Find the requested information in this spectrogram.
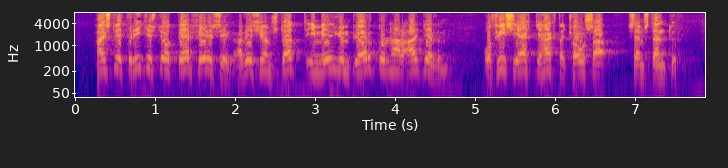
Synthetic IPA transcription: hajst̪vɪht̪riːcɪst̪jowt̪̚pɛːɾ̥fɪɾɪɾ̥sɪɣaðvɪðsjɛːʏmst̪œt̪nimɪðjʏmpjœɾkʏɾnaɾaðcɛɾðʏm | ɔɣθviːsjɛɛhcɪɦajxt̪aðcʰoːwsasɛmst̪ɛnt̪ʏɾ̥

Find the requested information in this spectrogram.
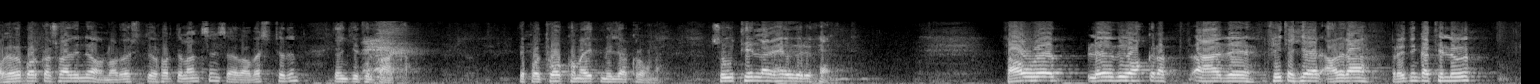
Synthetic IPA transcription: awhœːvʏpɔɾkasvaːjðɪnːʏawnɔɾðœɥst̪ʏhɔɾt̪ʏlant̪sɪnsɛðawvɛst̪fœɾðʏncejɲcɪt̪ʰɪlpa̰ːka̰ | ɪpʰɔt̪ʰɔːkʰɔmaejt̪mɪljaɾkʰɾo̰ːwna̰sut̪ʰɪlːɛːɣahɛvʏvɛːɾɪfɛ̰lt̪ | θawleːjvʏvɪðɔhkʏɾaðaðfliːt̪açɛɾa̰ðvɛːɾapɾejt̪̬iŋkat̪ʰɪlːʏːɣʏ

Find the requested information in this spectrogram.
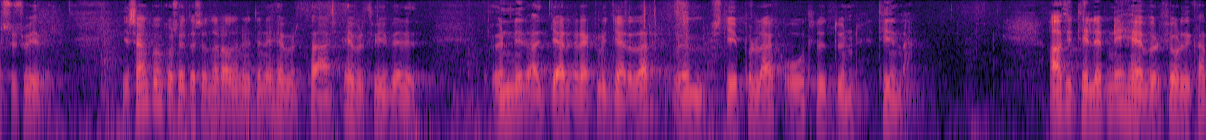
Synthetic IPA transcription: sʏsvɪːðɪ̰ | isaŋkʏjŋkasœːjt̪asjɔwt̪naɾaːwðɪnʏːt̪ɪnɪɛɾθhɛvʏɾ̥θvivɛːɾɪð | ʏnːɪðaðcɛɾðrɛklʏcɛɾðaɾʏmscɪːpʏlaɣut̪ʰlʏːt̪ʏnt̪ʰiːðɪna̰ | aðθit̪ʰɪlːejpnɪɦɛvʏɾ̥fjowɾðɪkʰa

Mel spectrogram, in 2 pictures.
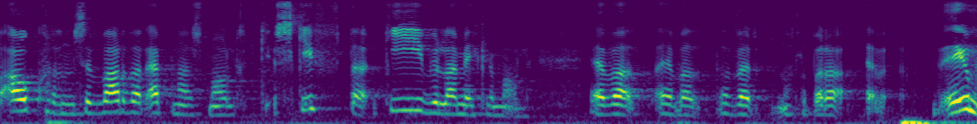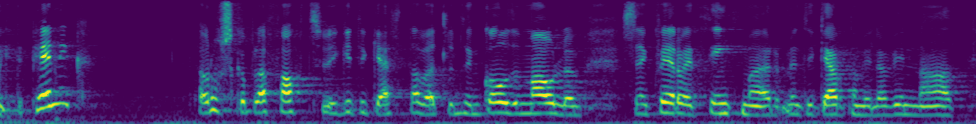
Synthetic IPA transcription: aːwkʰaɾat̪nasɛmvaɾðaɾʔɛpnaðɪsmaːwlscɪft̪aciːvʏlaɣmɪhklʏma̰ːwlɪ̥ɛvaðɛvaðθaðvɛɾnɔht̪lapaːɾa̰ɛ̰ɛːɣʏmcɛːt̪ɪ̥pʰɛːniŋk | θaɾuskaplaɣfawht̪sɛmvɪcɛːt̪ʏcɛl̥t̪avœt̪lʏmθmkoːwðʏmːaːwlʏmsɛkʰvɛːɾveːjt̪θiŋkmaðʏɾmʏnt̪ʏcaɾt̪navɪːljavɪnːaːð

